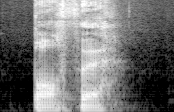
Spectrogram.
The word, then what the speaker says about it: bothy: How to pronounce? – Bothy. – Bothy. – Bothy. – Bothy, apparently.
